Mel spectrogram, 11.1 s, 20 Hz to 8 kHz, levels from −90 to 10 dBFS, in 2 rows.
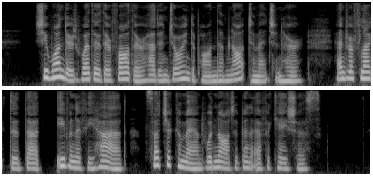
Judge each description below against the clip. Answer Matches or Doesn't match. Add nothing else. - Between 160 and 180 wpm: Doesn't match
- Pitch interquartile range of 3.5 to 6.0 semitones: Matches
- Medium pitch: Matches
